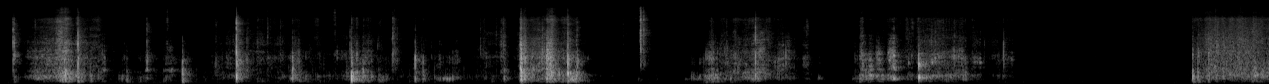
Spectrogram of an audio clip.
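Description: A pocket knife slitting packing tape on a cardboard shipping box: bursts of tape tearing and cardboard rustling, with a few sharp clicks and taps. After a short quiet gap near the end, the box flaps are pulled open with more rustling.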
